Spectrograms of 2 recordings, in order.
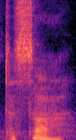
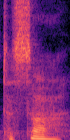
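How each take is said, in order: First: The stress falls on the accented A. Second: The stress falls on the accented A.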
